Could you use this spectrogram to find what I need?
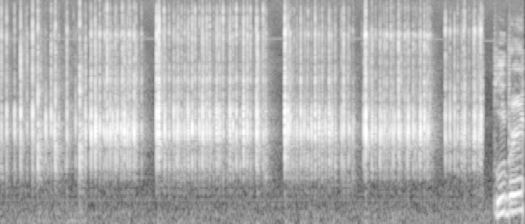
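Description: Keys on a mechanical keyboard clack rapidly in quick bursts of typing.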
